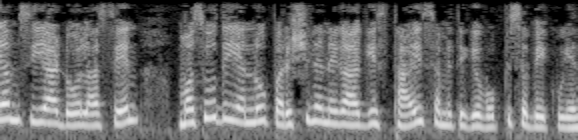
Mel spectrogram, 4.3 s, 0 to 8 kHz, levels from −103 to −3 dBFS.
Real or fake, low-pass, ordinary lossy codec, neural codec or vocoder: real; 7.2 kHz; Opus, 64 kbps; none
